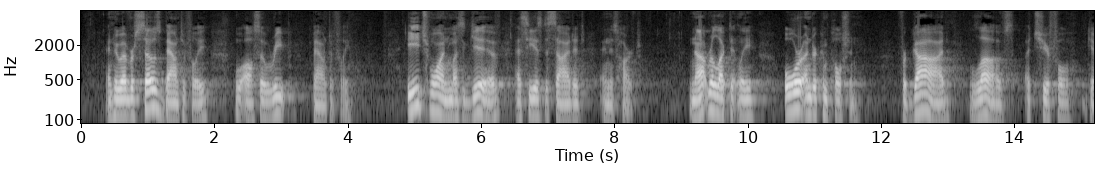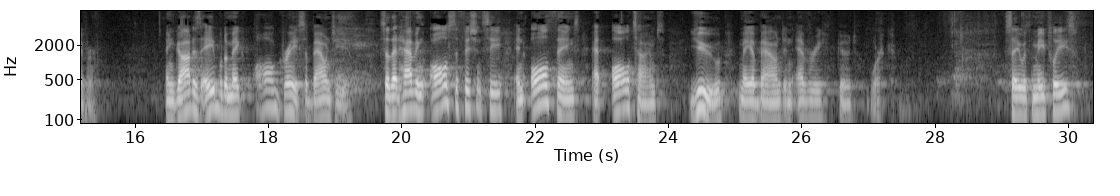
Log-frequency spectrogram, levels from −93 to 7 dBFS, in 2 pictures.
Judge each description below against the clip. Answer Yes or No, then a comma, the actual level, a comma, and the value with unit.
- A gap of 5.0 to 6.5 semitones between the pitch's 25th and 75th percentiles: Yes, average, 5.3 semitones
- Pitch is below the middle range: Yes, low, 115 Hz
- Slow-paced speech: Yes, slow, 125 wpm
